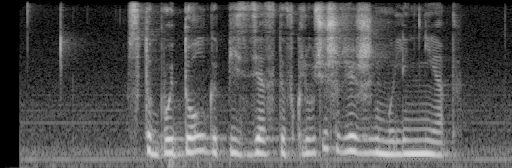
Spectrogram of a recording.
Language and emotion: Russian, angry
